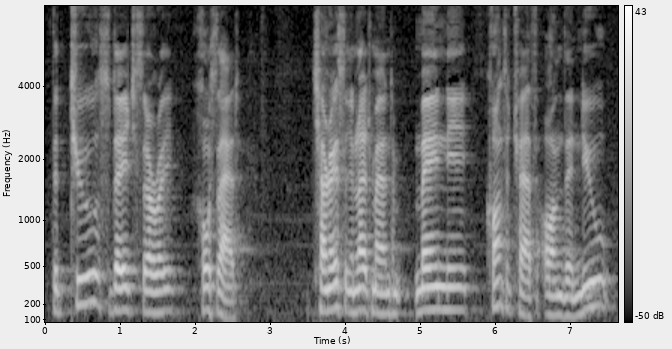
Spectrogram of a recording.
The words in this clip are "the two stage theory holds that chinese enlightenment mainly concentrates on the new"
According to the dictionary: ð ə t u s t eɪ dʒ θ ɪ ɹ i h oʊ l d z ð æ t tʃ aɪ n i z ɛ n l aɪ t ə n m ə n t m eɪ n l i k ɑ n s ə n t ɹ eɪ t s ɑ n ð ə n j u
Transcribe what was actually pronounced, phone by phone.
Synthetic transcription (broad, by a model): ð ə t u s t eɪ dʒ s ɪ ɹ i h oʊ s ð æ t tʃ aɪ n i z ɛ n l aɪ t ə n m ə n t m eɪ n l i k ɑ n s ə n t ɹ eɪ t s ɑ n ð ə n j u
